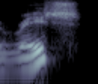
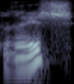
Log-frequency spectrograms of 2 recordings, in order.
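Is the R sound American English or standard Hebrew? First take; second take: American English; standard Hebrew. First: The R is an American English R. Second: The R is a standard Hebrew R. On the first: "many people with an English, especially American English accent, will say" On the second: "there are two standardized versions of the letter Resh. You can either say it like this"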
